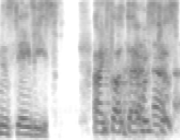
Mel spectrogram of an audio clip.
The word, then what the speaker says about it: Davies: And I pronounce it Davies now. Before I came to America, it was always Davis. But they always spell it IS when I just say Davis.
